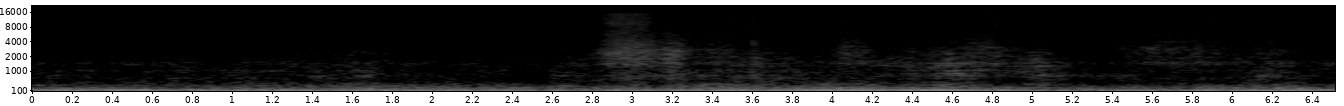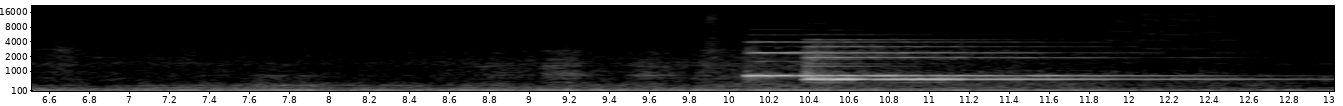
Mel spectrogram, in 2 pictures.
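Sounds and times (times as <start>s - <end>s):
low steady hum: 0.0s - 13.0s
elevator two-note chime: 10.1s - 13.0s.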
